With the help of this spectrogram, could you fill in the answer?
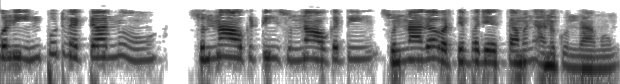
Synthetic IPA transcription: ko̞nːiːmpuʈʋek̚ʈaːɾnu | sunːɐokɐʈisunːɐokɐʈisunːaːɡaːʋɐɾt̪impɐt͡ʃeːst̪aːmɐniɐnukund̪aːmu

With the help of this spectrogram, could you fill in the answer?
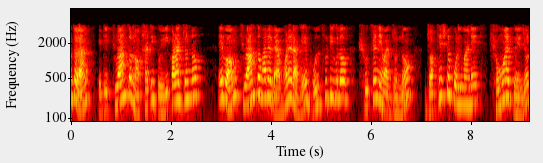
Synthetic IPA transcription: ut̪oɾaŋeʈit͡ɕuɾant̪onɔkʃaʈit̪ojɾikɔɾaɾd͡ʑonːo | eboŋt͡ɕuɾant̪obʱabebɛboɦaɾeɾaɡebʱult̪ɾuʈiɡuloʃut̪ːɾeneoaɾd͡ʑonːo | d͡ʑɔt̪ʰeʃʈopoɾimane | ʃɔmɔepɾood͡ʑon

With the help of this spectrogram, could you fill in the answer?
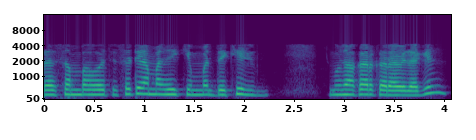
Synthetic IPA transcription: ɾjasəmbʱaʋat̪isaʈiːam̤alaɦiːkimːət̪̚d̪ekʰiːl | ɡunakaɾkəɾaʋilaɡiːl

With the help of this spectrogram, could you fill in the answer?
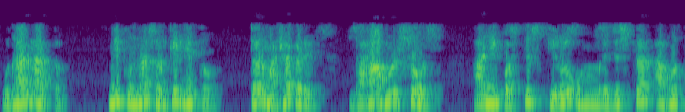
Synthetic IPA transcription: ud̪ʱaɾɳat̪ə̰ | miːpun̤asəɾkiːʈ̪̚ɡʱet̪o | t̪əɾmad͡ʑʱjakəɽe | d̪aɦaɦolsoɾs | aɽ̃ipəst̪iskiɾoɦumɾəd͡ʑisʈəɾaɦot̪

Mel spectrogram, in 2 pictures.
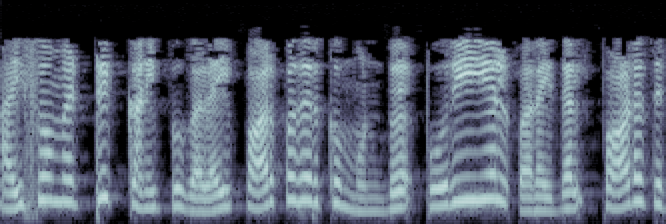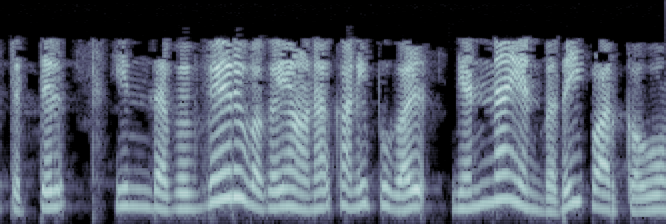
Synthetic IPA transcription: ɐɪsoːmɛʈrɪkːɐɳɪpːɯɣɐɭɐɪpaːɾpɐðɐrkɯmʊnbɯpɔɾɪjɐlʋɐɾɐɪðɐlpaːɽɐt̪ːɪʈːɐt̪ːɪl | ɪnd̪ɐʋɛʋːeːɾɯʋɐɣɐjaːnɐkɐɳɪpːɯɣɐɭɛnːɐɛnbɐðɐɪpaːɾkɐʋɯm

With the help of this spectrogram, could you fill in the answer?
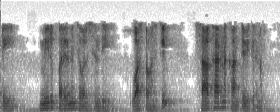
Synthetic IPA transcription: ɐʈimiːɾupɐɾiɡɐɽiɲt͡ʃɐʋɐlɐsind̪ḭʋʔaːst̪ɐʋɐniki | saːd̪ʱaːɾɐɳɐkaːnt̪iʋikɾɐɳɐ̰m

